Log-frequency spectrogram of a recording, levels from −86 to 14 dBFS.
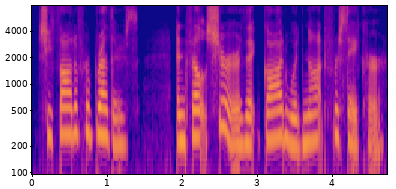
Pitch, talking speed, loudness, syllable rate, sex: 235 Hz, 175 wpm, -18 LUFS, 4.1 syllables/s, female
